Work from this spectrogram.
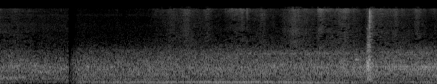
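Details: Lawn mower that wouldn't start despite a new carburetor, air filter and spark plug, after removing rust: the small engine runs at a steady, even pace with a smooth low drone and no misses or knocks.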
